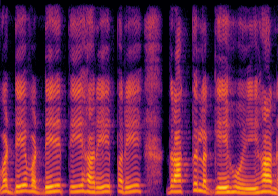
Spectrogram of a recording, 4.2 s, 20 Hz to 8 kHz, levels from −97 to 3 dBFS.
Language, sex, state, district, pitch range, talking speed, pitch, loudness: Punjabi, female, Punjab, Kapurthala, 200-225 Hz, 130 wpm, 220 Hz, -18 LUFS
